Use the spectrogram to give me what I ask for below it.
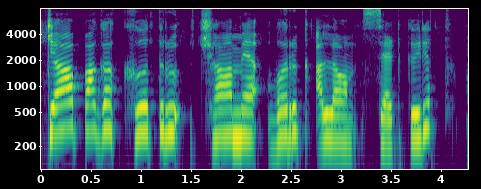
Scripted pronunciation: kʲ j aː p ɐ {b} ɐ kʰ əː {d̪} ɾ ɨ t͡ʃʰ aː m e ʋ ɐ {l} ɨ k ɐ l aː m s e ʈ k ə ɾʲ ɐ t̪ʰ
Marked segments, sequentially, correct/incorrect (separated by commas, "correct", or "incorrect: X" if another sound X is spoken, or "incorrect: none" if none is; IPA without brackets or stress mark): incorrect: ɡ, incorrect: t̪, incorrect: ɾ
